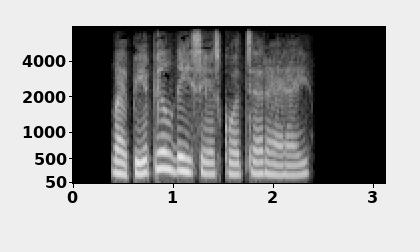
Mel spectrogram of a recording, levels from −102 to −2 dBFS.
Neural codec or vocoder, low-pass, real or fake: none; 7.2 kHz; real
